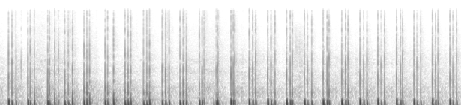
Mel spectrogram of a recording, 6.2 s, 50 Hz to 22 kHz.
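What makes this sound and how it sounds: A hollow white and teal paperboard box, held in both hands, is tapped quickly with fingertips and nails. About 28 dry, deep, hollow thuds come in a fast, slightly uneven rhythm of roughly four per second, each stopping instantly with no ring.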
